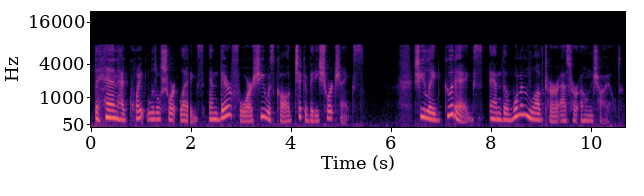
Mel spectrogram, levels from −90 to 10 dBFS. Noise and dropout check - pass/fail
fail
